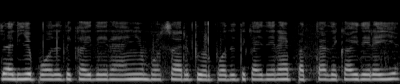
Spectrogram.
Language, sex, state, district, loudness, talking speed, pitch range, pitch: Hindi, female, Bihar, Bhagalpur, -29 LUFS, 285 wpm, 225-235 Hz, 230 Hz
